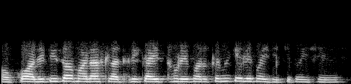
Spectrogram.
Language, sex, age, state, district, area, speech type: Marathi, female, 30-45, Maharashtra, Satara, rural, conversation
